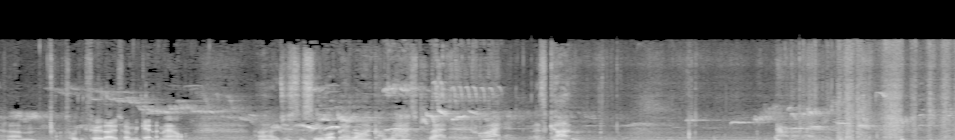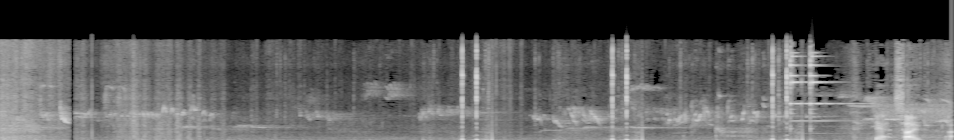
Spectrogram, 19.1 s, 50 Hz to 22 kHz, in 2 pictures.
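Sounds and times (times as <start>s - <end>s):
birds chirping and singing: 0.0s - 19.0s
camera handling rustling: 15.6s - 16.0s.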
